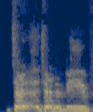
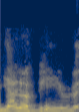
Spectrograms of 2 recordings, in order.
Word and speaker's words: Yenaiv: So, but the cute story is that she's always been called Genevieve, and her parents will sometimes say Yenaiv and or how do they say it?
